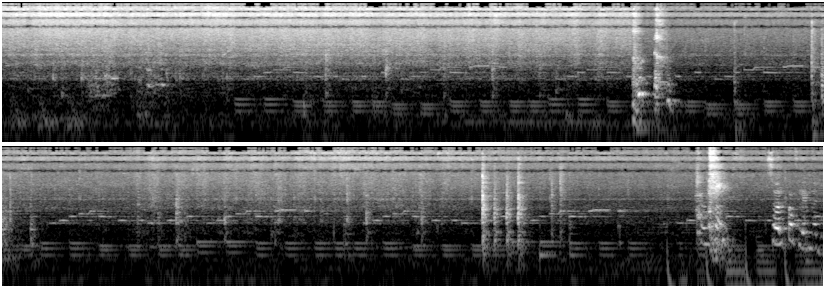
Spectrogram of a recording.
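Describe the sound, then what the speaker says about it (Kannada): Tomato, capsicum and mixed vegetables fry in a pan, giving a steady sizzle with occasional louder stirring scrapes and clatters, while a person talks quietly over it. "ನೆಕ್ಸ್ಟ್ ಟೊಮ್ಯಾಟೊ ಮತ್ತು ಕ್ಯಾಪ್ಸಿಕಮ್ ಹಾಕ್ಕೊಂಡು"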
